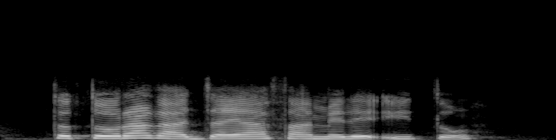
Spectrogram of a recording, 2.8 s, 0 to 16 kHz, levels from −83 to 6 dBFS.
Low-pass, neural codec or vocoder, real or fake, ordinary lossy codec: 7.2 kHz; codec, 16 kHz, 4 kbps, FunCodec, trained on Chinese and English, 50 frames a second; fake; none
